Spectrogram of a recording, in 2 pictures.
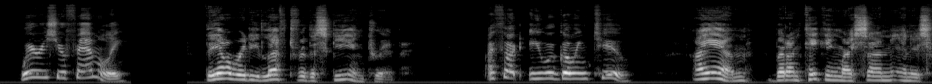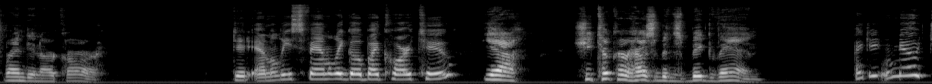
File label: Complete Natural Dialog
